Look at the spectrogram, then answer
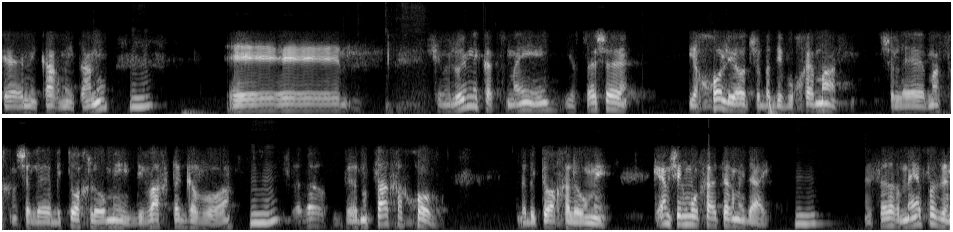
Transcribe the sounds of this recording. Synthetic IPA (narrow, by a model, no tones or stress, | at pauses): kenikaʁmiːtanu | ʔe | kemilujimnikat͡smaijo̞t͡seʃe̞ | jaχo̞lijo̞tʃe̞bed̪ivuχemas | ʃelemasaχʃelebit̪uaχle̞umid̪ivaχt̪aɡavo̞abesede̞ʁvḛnot͡saʁχaχo̞v | lebit̪uaχaleumikemʃilmuleχajo̞t̪eʁmid̪aj | besedeʁmee̞fo̞ze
